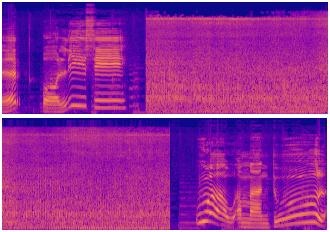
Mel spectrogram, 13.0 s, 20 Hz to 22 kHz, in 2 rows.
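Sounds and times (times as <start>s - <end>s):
helicopter rotor chop: 2.9s - 9.9s.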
